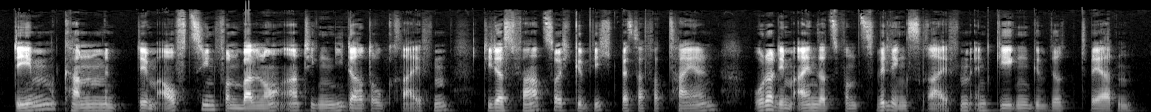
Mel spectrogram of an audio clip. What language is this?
German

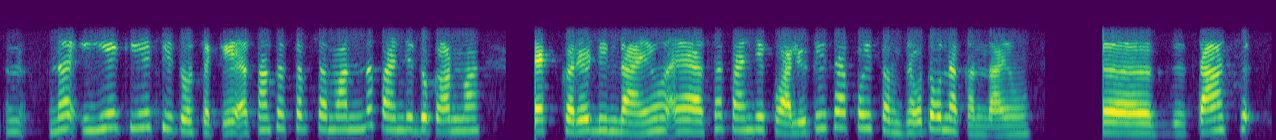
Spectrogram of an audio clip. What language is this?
Sindhi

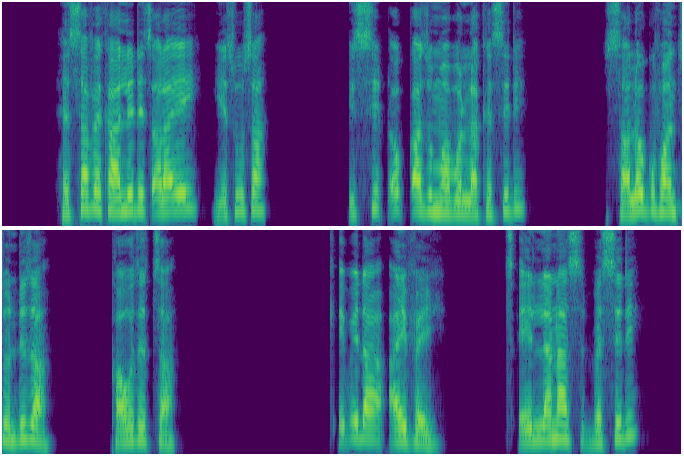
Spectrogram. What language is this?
Gamo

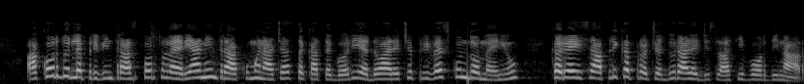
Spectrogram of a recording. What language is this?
Romanian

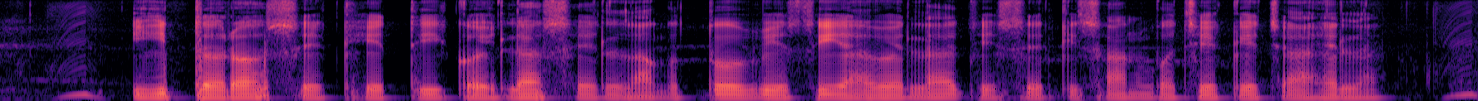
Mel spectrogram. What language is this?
Bhojpuri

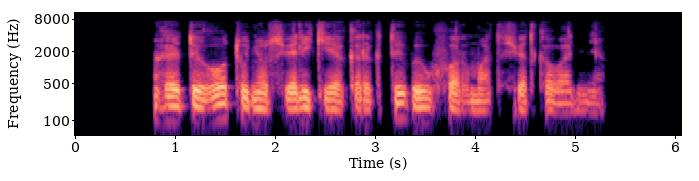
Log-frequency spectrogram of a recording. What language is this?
Belarusian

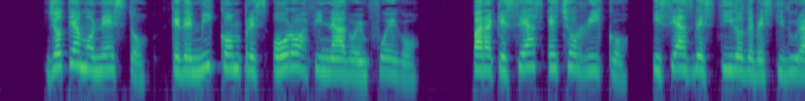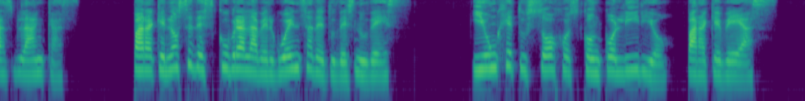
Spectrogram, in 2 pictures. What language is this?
Spanish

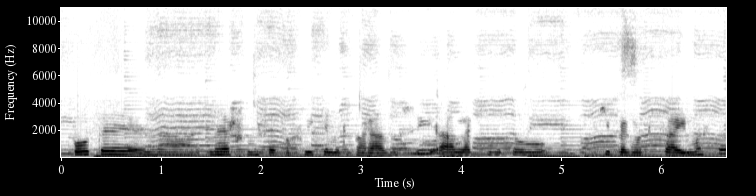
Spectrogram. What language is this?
Greek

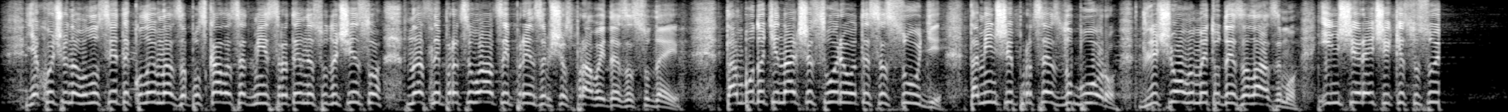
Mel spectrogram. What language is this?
Ukrainian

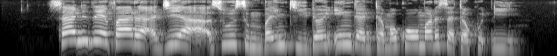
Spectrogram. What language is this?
Hausa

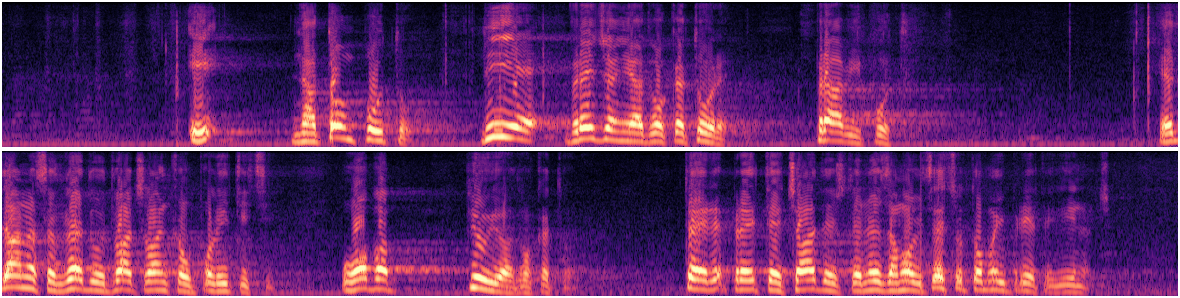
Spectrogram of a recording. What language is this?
Serbian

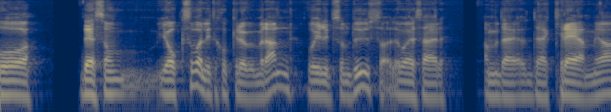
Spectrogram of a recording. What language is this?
Swedish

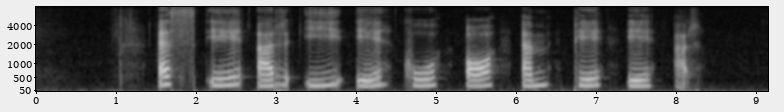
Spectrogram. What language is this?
Norwegian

